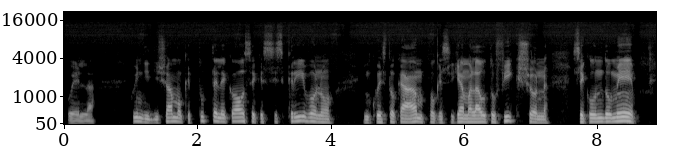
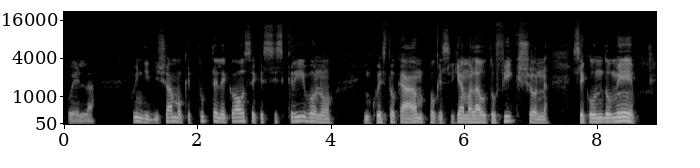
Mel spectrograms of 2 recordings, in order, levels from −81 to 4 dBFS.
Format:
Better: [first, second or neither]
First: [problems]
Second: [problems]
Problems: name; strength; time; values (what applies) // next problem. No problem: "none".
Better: second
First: hiss; faint; throughout; 25 dB below the speech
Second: none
